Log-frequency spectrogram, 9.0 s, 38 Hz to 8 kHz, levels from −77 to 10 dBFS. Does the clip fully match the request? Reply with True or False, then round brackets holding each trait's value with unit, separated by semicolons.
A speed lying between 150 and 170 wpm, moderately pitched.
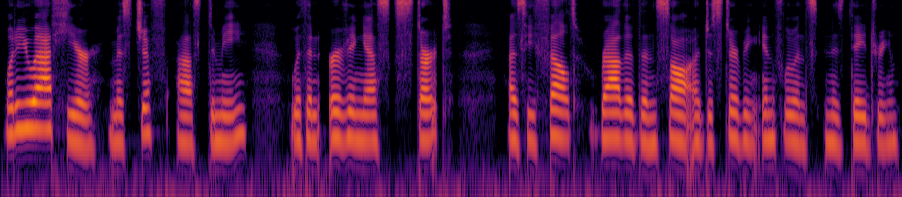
True (165 wpm; 180 Hz)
